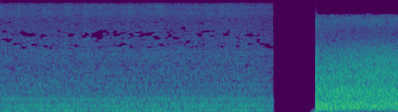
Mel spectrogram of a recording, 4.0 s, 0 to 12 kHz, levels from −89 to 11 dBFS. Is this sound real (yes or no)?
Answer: yes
